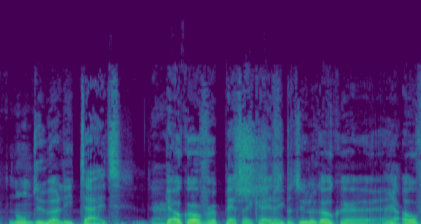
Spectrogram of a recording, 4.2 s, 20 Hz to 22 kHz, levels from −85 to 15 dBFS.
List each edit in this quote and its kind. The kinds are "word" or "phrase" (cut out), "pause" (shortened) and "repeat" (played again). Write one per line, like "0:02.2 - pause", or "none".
0:01.7 - phrase
0:02.9 - word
